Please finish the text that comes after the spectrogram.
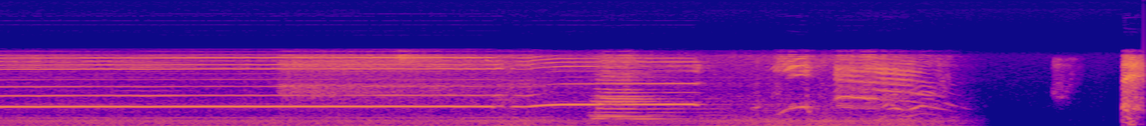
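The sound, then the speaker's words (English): A train rumbles steadily along the rails with long, loud horn tones sounding over it, then the noise cuts off abruptly near the end, leaving near silence. “We're on the train, folks.”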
